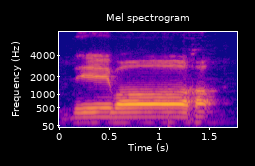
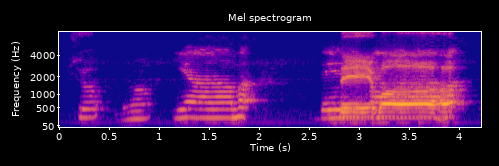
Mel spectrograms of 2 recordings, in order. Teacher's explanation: Vaha is that long because Visarga follows exactly the preceding syllable, which is Va. Va is Dhirgam, so Visarga also will have Dhirgam.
